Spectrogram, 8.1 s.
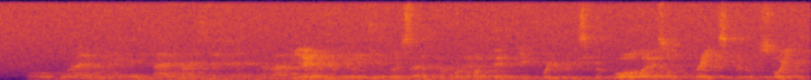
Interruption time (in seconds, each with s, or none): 2.9 s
